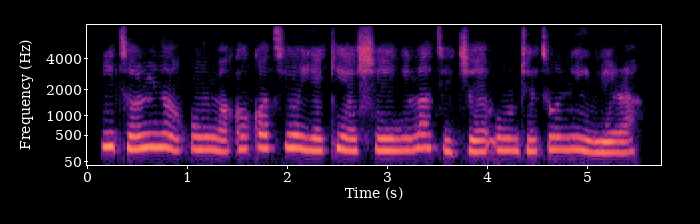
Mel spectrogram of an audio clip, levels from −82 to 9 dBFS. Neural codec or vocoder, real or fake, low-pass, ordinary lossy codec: codec, 16 kHz, 2 kbps, FreqCodec, smaller model; fake; none; none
